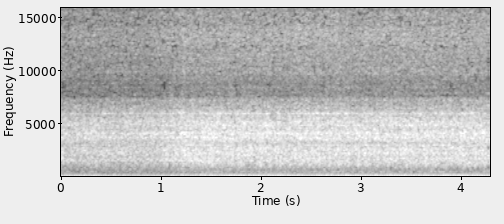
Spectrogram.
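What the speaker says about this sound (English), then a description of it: "Oh, the idle's coming down and it feels real smooth now." A Hyundai Tucson engine, recently repaired for a misfire, idles smoothly with a steady, even low hum and no stumbles, heard continuously without talk.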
